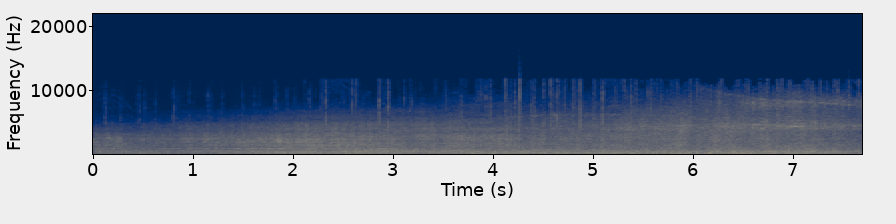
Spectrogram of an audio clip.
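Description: Boeing 747-8 Freighter's four GEnx turbofan engines at takeoff thrust, a steady loud jet roar as the heavy freighter climbs out just after liftoff, with a faint high whine coming in near the end.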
